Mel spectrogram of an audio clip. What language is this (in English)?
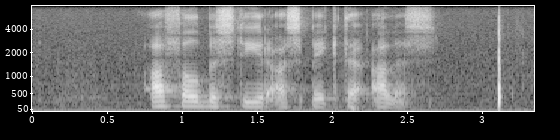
Afrikaans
